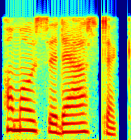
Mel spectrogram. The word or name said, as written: homoscedastic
